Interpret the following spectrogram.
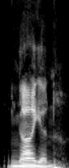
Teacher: has more of an NG sound than the silent sound of modern Hebrew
